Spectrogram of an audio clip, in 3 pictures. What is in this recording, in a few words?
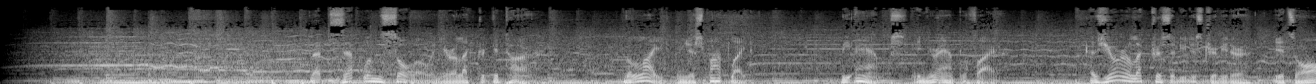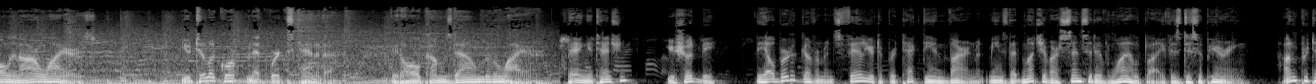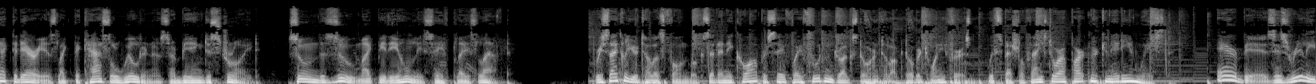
Commercial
